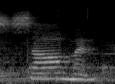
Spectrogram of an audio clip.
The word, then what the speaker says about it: salmon: We don't say salmon. It's salmon and almond.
